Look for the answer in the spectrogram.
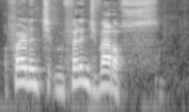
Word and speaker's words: Ferencváros: I think this was Maloney pointed this out, but the Hungarian team, how do you pronounce their name? Ferencváros. – Ferencváros.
